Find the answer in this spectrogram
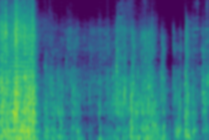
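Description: Rustling and crinkling of a large shopping bag and plastic-wrapped packages being handled, with a loud rustle in the first half-second, then softer crackles and light clicks.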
